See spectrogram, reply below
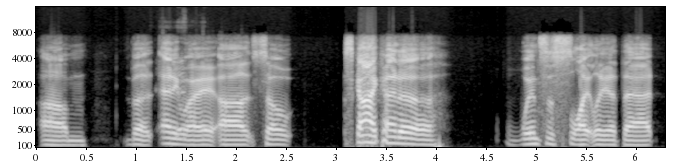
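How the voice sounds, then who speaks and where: A man narrating a tabletop game casually as game master, in a halting, conversational way. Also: medium pitch, steady tone, pushed and bright, clear, resonant tone, dry recording, dull audio.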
